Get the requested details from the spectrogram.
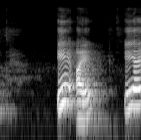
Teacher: अब जब इतना आप जान गए तो एक और जानिए, ए आय का यहां से कंठ और यहां से तालव्य दोनों का योग होगा, तो ए और अय का कंठ प्लस तालव्य, तालव्य के योग से, कंठ और तालव्य के योग से ए आय का उच्चारण स्थान हो गया।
